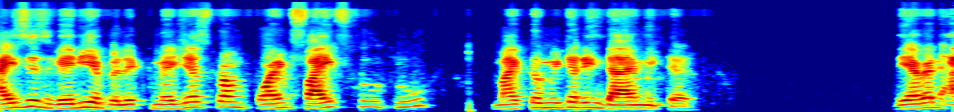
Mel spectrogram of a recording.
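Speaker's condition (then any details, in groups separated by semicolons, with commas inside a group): No condition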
